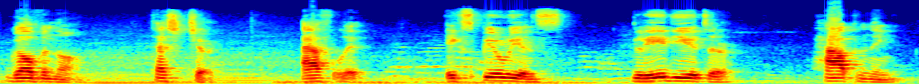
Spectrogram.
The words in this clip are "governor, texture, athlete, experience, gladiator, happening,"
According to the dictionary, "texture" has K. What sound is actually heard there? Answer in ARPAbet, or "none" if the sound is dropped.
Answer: none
